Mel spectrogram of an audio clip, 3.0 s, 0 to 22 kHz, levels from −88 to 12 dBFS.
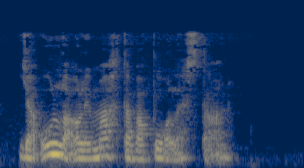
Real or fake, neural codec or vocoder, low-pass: real; none; 10.8 kHz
